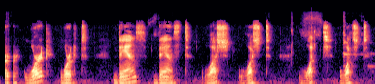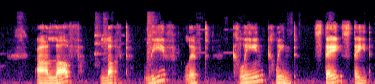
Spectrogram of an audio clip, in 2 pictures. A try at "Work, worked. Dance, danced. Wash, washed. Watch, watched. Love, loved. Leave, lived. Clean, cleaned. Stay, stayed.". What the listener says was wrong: Good job.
